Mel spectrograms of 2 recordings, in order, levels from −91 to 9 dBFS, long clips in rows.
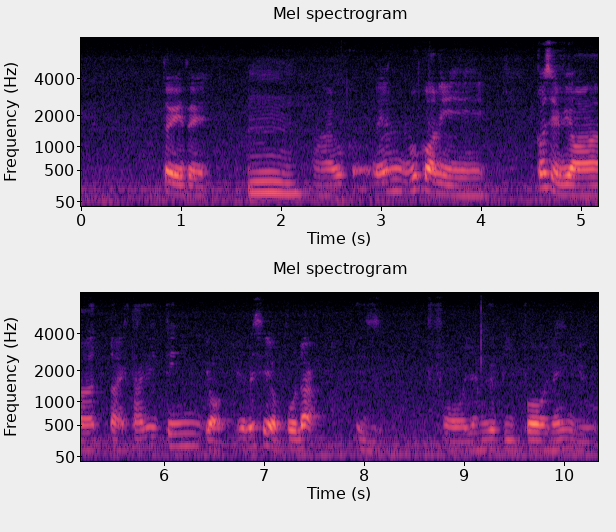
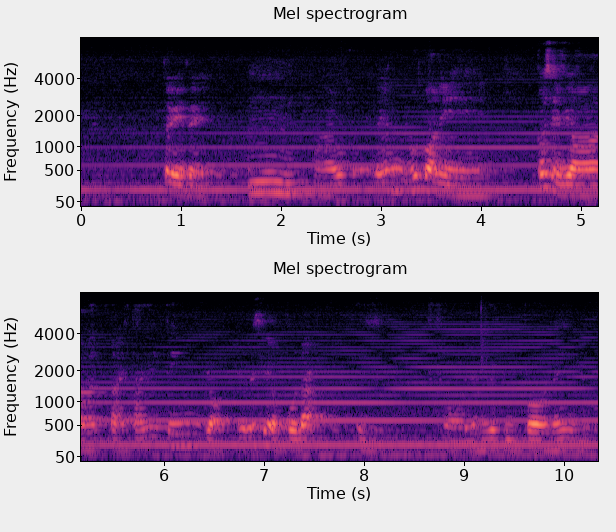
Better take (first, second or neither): first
